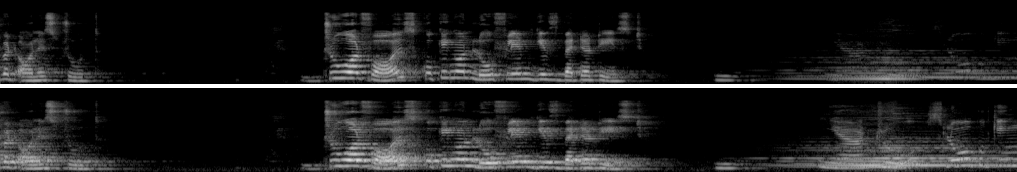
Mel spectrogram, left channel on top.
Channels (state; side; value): quieter; left; 5.4 dB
